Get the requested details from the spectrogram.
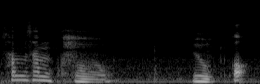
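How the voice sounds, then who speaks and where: Woman math teacher, low voice, keeps checking in with students, dull lo-fi recording with faint ambient noise. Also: expressive, very slow. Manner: keeps checking in with a tag question after each step; talks to the math terms as if addressing them. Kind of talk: lecture working through problems.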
